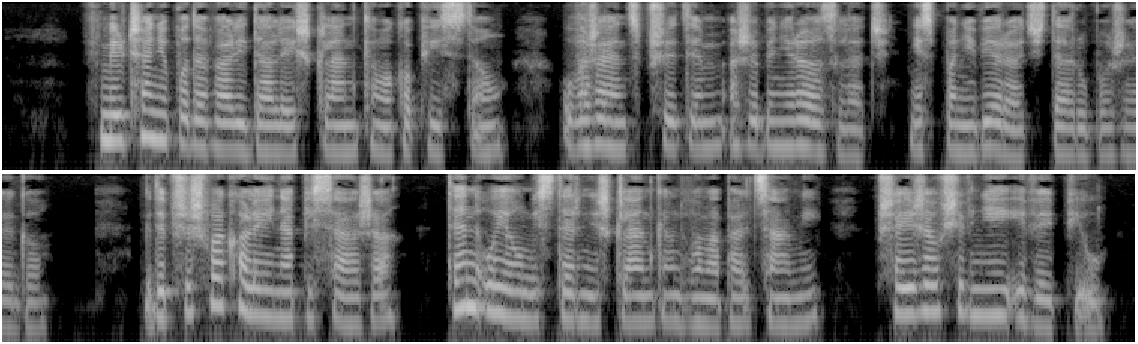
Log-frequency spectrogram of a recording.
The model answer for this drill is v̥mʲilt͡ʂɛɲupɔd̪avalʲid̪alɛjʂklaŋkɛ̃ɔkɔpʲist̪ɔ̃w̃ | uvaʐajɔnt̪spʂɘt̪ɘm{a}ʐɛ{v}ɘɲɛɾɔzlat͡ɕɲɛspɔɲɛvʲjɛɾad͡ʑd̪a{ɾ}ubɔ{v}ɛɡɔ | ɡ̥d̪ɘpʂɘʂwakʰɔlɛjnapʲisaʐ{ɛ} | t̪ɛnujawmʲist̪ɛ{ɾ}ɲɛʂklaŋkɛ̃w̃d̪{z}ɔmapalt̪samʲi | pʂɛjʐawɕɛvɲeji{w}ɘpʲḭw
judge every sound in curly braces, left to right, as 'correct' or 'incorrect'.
correct, incorrect: b, correct, incorrect: ʐ, incorrect: a, correct, incorrect: v, incorrect: v

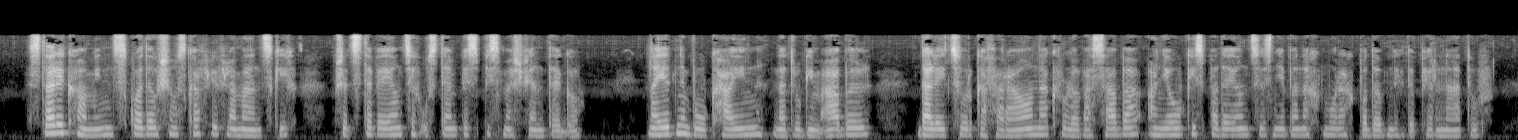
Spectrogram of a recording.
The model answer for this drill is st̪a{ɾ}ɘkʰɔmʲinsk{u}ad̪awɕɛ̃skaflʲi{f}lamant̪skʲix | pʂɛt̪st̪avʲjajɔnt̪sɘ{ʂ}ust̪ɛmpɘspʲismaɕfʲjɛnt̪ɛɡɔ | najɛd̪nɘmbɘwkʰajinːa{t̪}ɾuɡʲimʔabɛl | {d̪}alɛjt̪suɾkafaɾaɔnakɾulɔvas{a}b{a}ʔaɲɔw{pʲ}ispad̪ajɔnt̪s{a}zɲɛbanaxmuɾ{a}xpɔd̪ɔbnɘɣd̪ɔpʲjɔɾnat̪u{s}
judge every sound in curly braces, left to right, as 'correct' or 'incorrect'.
correct, incorrect: w, correct, incorrect: x, incorrect: d̪, correct, correct, correct, incorrect: kʲ, incorrect: ɛ, correct, incorrect: f

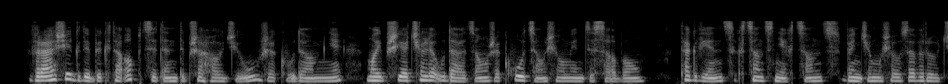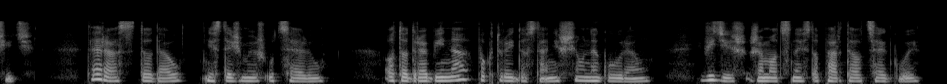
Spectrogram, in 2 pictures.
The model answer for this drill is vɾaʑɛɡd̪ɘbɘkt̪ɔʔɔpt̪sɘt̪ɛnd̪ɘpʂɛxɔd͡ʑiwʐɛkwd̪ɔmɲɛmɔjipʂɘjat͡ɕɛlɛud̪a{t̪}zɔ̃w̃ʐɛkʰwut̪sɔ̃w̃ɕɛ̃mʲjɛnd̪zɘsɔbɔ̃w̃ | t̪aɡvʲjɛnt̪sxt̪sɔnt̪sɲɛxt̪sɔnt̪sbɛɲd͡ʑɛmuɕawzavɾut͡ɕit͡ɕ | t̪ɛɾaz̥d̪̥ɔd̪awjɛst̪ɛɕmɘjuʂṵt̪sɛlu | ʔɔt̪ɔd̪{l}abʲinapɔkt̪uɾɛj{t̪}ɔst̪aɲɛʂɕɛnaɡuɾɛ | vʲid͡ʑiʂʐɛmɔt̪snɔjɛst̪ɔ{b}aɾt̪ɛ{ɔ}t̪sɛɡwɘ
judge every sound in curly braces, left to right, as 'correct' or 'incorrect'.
incorrect: d̪, incorrect: ɾ, incorrect: d̪, incorrect: p, correct

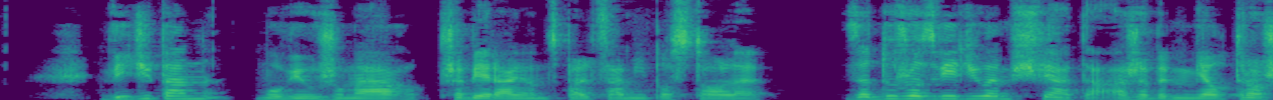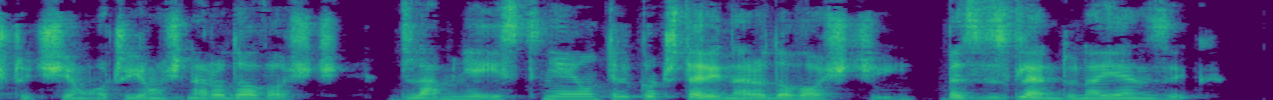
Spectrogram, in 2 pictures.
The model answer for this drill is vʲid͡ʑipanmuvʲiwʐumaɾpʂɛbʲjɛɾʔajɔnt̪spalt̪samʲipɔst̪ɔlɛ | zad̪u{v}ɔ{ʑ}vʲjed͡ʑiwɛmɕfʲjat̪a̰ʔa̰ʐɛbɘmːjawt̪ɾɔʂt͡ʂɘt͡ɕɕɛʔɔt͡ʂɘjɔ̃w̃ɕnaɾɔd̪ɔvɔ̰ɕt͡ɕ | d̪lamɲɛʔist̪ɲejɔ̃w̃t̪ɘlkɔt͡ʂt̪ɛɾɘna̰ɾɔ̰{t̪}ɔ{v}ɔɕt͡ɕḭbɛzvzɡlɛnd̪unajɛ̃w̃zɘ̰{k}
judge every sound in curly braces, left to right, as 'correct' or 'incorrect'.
incorrect: ʐ, incorrect: z, incorrect: d̪, correct, correct

